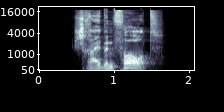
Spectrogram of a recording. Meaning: inflection of fortschreiben: 1. first/third-person plural present 2. first/third-person plural subjunctive I
- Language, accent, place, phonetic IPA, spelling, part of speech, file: German, Germany, Berlin, [ˌʃʁaɪ̯bn̩ ˈfɔʁt], schreiben fort, verb, De-schreiben fort.ogg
